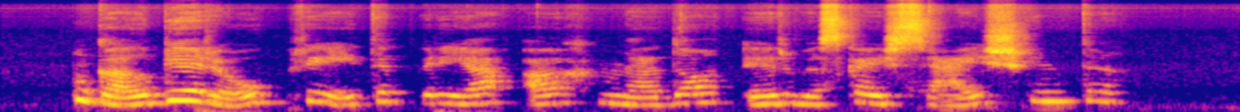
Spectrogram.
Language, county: Lithuanian, Panevėžys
